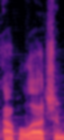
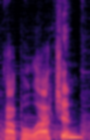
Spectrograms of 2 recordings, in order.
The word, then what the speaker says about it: Appalachian: section of the larger Appalachian Mountain Range located in the Southeastern part of the state of New York it's pronounced Apple aan because if you say Appalachian they will throw an Apple at you they will these mountains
